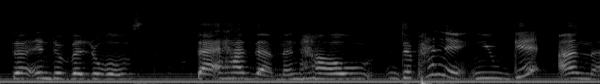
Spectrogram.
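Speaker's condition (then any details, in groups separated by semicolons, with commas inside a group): Cerebral palsy; from birth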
